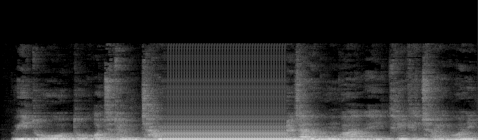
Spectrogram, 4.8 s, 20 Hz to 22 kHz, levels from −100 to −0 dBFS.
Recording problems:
off-mic speech; far
room echo; noticeable; dies away in 0.7 s
audio freezing; at 1.5 s for 1 s

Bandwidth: 15 kHz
